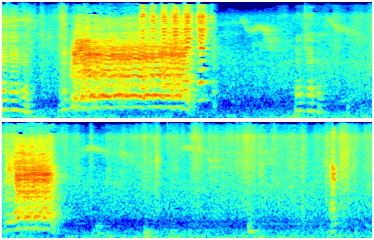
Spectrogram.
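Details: Goats just after kid Joel's birth, mother Penny present: two loud, strained bleats, the first over a second long and the second shorter, then quieter rustling and faint calls.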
